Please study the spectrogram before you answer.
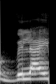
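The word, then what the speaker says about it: villi: Type के ऐसे ऐसे वाले बहुत सारे इनको क्या बोलते हैं? इनको विली बोलते हैं। कई सारे इसको विलाई भी प्रोनाउंस करते हैं। Both are correct.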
